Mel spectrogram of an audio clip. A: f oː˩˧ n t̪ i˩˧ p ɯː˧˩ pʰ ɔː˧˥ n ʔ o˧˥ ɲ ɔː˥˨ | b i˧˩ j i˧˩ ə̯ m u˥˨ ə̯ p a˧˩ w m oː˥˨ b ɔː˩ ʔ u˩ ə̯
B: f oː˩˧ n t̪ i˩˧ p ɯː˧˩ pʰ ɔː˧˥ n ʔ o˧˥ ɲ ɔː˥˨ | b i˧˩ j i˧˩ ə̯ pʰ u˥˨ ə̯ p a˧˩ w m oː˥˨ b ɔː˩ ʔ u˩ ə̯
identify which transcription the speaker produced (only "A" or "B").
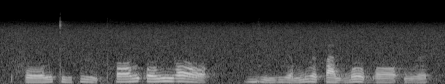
A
